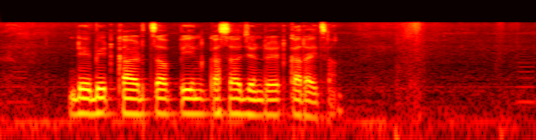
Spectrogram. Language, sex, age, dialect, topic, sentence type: Marathi, male, 18-24, Standard Marathi, banking, question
